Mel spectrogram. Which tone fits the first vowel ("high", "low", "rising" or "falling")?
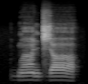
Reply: high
